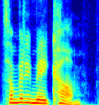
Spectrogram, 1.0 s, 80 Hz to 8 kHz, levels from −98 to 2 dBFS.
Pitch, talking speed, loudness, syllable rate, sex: 235 Hz, 180 wpm, -15 LUFS, 7.6 syllables/s, female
